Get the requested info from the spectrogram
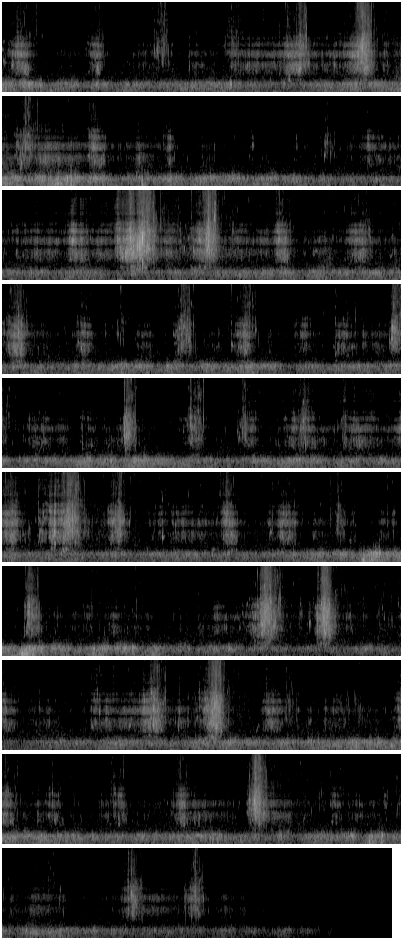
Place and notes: microphones on the ground of lakeshore: small omni and geophone with spike...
